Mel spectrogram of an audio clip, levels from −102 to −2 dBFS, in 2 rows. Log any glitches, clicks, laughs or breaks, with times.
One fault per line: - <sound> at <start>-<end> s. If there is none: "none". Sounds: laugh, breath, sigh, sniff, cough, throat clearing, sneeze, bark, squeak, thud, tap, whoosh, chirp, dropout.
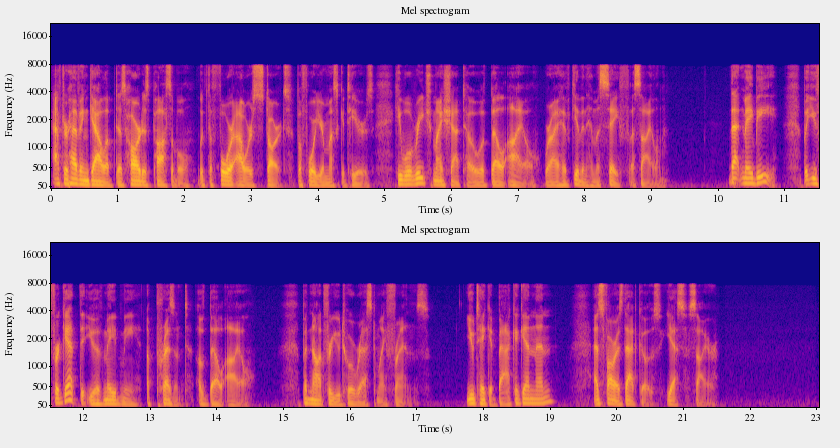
none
